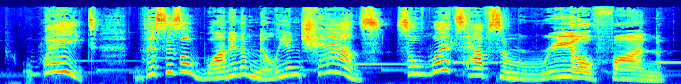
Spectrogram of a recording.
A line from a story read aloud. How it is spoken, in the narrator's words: said Remi excitedly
